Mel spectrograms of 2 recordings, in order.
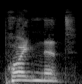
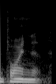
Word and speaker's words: poignant: Oh, I should pronounce the G because it drives people crazy if I pronounce the G. So, poignant. Instead of saying poignant.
